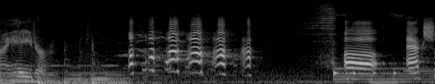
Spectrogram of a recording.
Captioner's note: laughing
